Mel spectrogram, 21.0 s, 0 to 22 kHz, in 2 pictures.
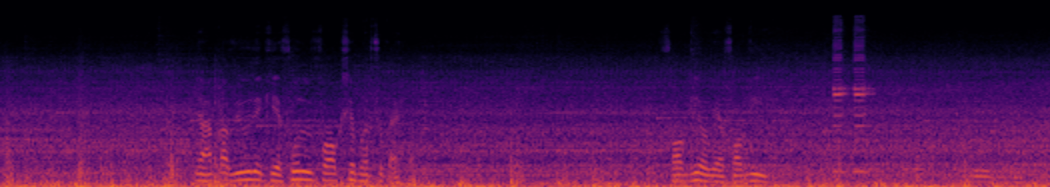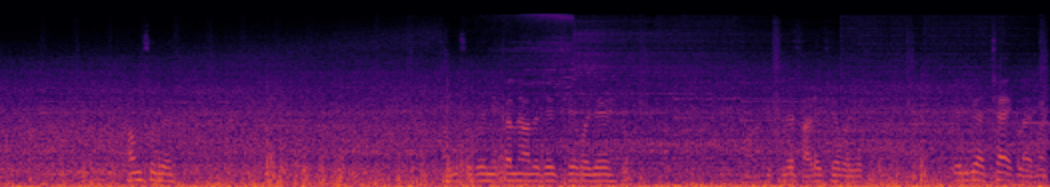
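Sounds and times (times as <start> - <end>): motorcycle engine and road noise: 0.0 - 21.0
wind rush: 0.0 - 21.0
vehicle horn toot: 8.3 - 8.9.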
